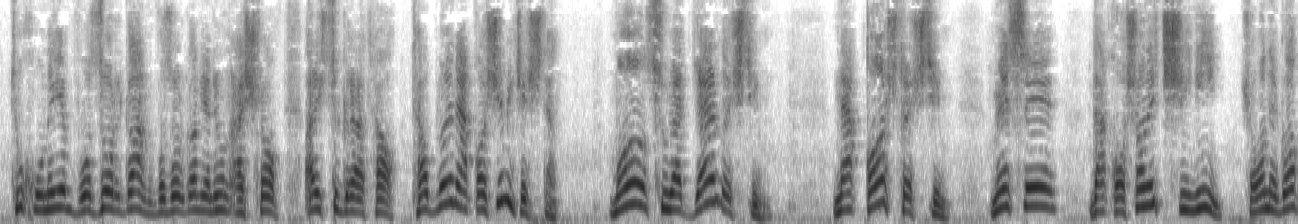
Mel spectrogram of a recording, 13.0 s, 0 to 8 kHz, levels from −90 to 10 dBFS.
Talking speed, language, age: 90 wpm, Persian, 50-69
